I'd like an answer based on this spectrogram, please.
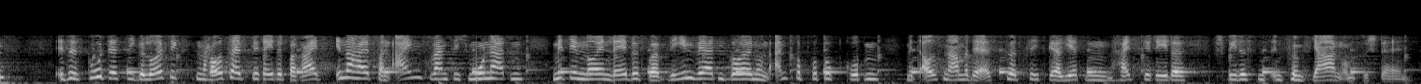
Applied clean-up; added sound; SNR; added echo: none; Motor vehicle (road); 10 dB; none.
